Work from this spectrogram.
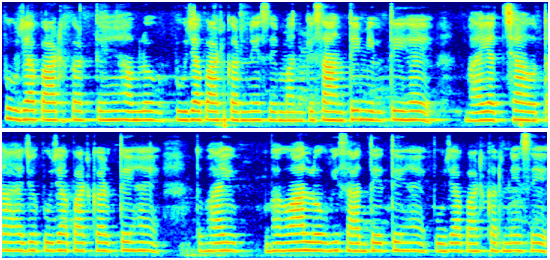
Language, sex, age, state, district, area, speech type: Hindi, female, 45-60, Uttar Pradesh, Prayagraj, urban, spontaneous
